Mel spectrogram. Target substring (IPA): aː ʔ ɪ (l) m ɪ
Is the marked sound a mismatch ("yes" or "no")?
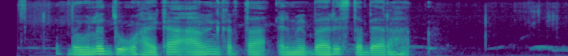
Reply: no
